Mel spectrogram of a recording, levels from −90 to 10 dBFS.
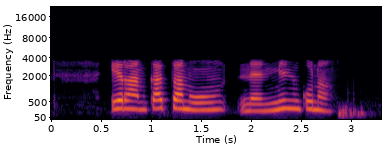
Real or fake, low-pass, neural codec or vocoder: real; 3.6 kHz; none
